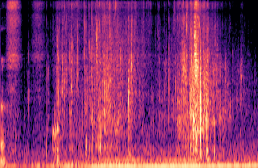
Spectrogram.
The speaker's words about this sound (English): Let me stir up my fiber water.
